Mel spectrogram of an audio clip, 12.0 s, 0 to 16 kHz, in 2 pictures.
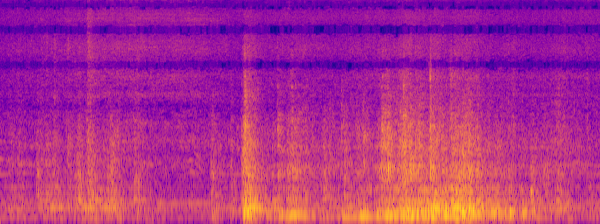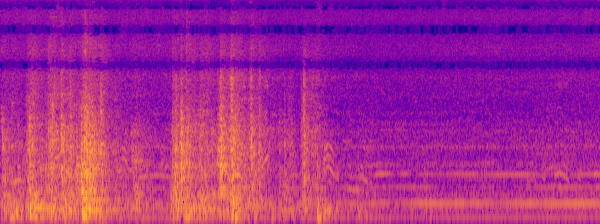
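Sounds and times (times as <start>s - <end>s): excavator engine running: 0.0s - 12.0s
loud rumbling: 2.0s - 9.8s.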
